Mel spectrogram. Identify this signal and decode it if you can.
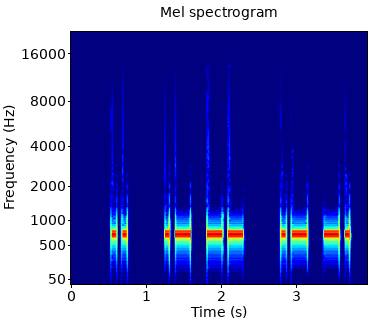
Morse code, heard as a keyed tone, about 17 wpm, 700 Hz. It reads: I AM AN
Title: Sentences from Top 1000 Words - Review Part 2 - 17wpm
